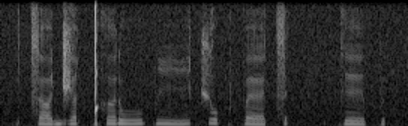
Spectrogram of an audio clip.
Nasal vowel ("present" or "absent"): absent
